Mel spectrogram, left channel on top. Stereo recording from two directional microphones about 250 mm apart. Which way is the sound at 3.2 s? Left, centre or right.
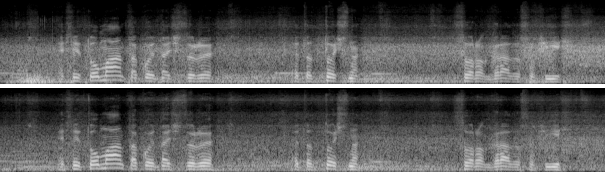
Centre.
